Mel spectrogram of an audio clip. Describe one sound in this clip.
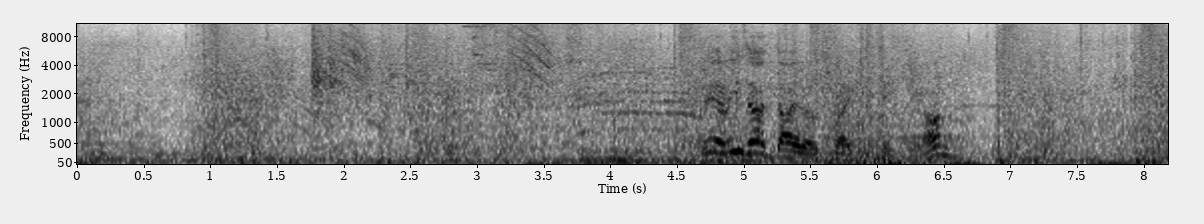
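A shotgun fires in sharp blasts.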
